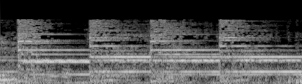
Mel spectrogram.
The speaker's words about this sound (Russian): Поэтому надо ударять и сразу отпускать руку. Вот так. Теперь добавьте вот эти два подзвонных колокола. Первый и второй.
